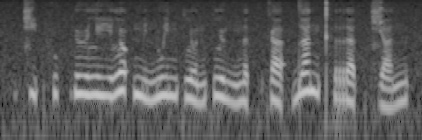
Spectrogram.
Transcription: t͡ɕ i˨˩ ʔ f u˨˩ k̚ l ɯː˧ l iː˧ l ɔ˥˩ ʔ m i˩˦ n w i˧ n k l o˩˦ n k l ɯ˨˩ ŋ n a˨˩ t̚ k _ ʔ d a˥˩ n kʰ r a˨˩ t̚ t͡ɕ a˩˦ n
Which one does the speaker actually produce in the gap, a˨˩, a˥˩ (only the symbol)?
a˨˩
